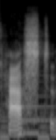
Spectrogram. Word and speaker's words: HAST: here hey I choose Hast that is the correct pronunciation it doesn't have any not fast it's it's a level up from fast because H is further in the alphabet so a test I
